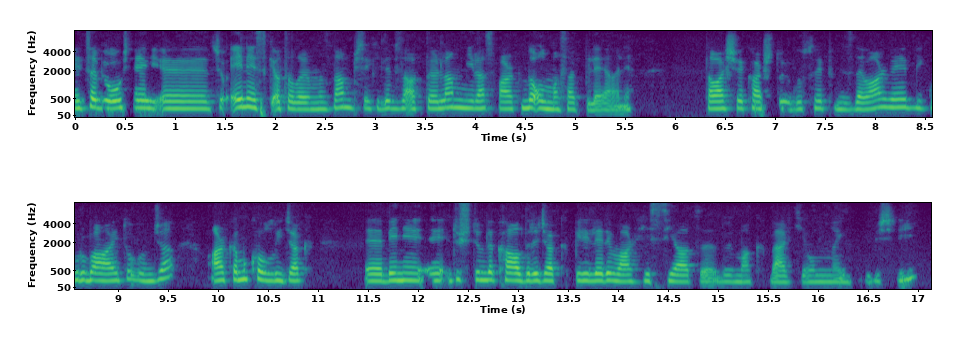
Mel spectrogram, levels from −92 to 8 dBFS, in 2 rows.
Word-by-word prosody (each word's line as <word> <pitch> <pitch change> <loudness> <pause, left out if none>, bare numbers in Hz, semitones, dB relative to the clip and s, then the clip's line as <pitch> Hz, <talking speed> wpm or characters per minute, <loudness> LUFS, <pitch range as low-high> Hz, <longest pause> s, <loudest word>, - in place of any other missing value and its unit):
E, 215 -1 +1
tabii, 230 -1 +3
o 215 +1 +6
şey, 225 -2 +1
eee, 205 -1 +1
ço 235 - -4
en 245 +1 +5
eski 235 -5 +2
atalarımızdan 195 +3 -1
bir 210 - -14
şekilde 210 0 -4
bize 205 +1 -3
aktarılan 210 +3 0
miras, 215 -2 0
farkında 205 +2 +2
olmasak 190 -2 -1
bile, 85 - -3
yani. 90 0 -5 0.7
Savaş 210 +1 +3
ve 210 - 0
kaç 210 -2 -2
duygusu 200 +1 -5
hepimizde 195 -3 -3
var 230 +5 +1
ve 240 -1 0
bir 215 -2 -7
gruba 220 -1 +2
ait 205 +2 +2
olunca, 220 - -1 0.3
"Arkamı 220 +4 +3
kollayacak." 205 -5 +1 0.5
eee, 195 0 +3
"Beni 215 0 +3
eee, 205 -1 -2
düştüğümde 230 0 0
kaldıracak 205 -2 +3
birileri 205 0 +3
var." 185 -1 +2
hissiyatı 180 -2 -2
duymak, 175 0 -8
belki 170 +1 -4
onunla 175 0 -6
ilgili 165 - -7 0.2
bir - - -8
şey. 220 +8 -6
205 Hz, 160 wpm, -22 LUFS, 195-220 Hz, 0.7 s, o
